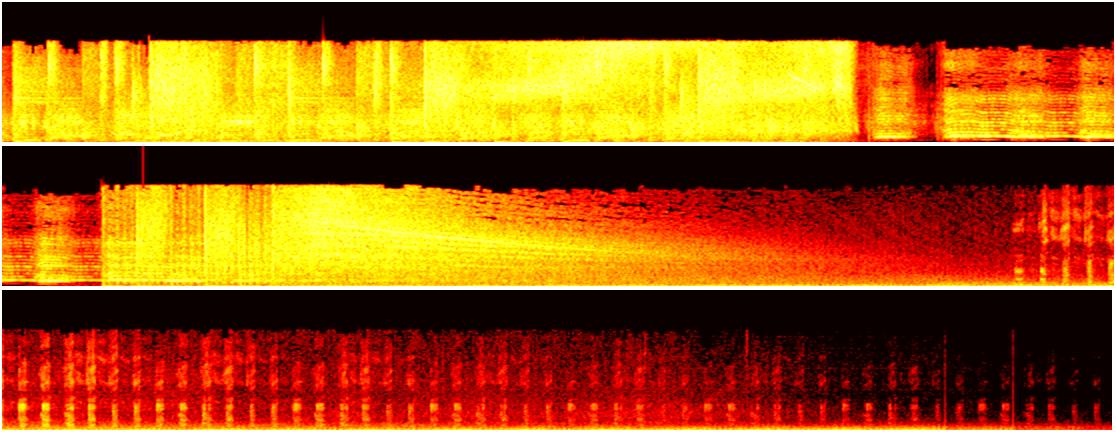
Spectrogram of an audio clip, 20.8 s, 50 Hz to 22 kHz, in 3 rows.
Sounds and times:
Music: 0.0 - 20.8.

